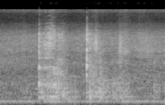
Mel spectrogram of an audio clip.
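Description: Onion and tomato sautéing in a pan for masala pav filling, with a steady soft sizzle and two or three distinct scraping stirs of a spoon against the pan, no talk.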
